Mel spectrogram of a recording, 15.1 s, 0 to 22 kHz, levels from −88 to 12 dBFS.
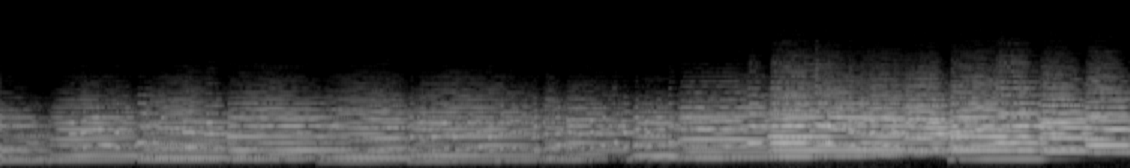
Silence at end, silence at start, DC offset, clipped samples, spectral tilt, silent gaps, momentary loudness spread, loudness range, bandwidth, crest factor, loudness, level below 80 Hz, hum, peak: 0 s; 0 s; under 0.1%; under 0.1%; -7 dB/octave; none; 11 LU; 9 LU; 7.6 kHz; 16 dB; -28 LUFS; -88 dBFS; none; -12 dBFS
